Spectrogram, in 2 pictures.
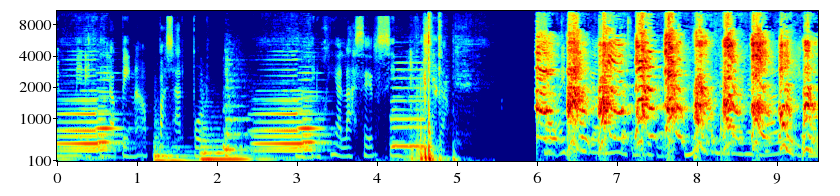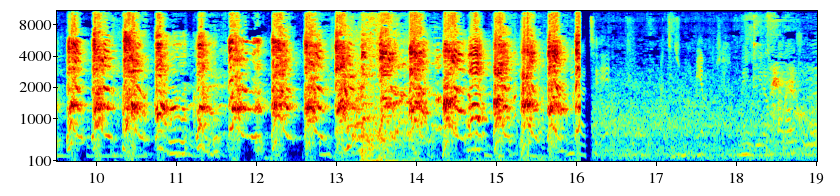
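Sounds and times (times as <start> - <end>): puppy barking: 6.0 - 16.1.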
